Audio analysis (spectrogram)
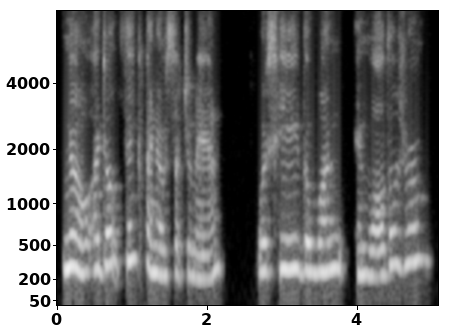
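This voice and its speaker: A woman's voice: sits high, lively intonation, measured pace, a little mellow. An actress playing a wistful, anxious married woman in an old-time radio drama, speaking in a plaintive, earnest way. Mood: anxious, puzzled.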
